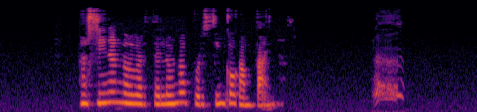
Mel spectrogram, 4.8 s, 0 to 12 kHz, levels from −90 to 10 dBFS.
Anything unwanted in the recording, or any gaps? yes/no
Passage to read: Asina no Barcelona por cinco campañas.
yes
